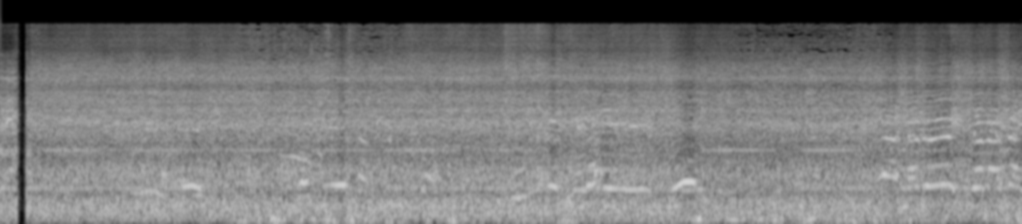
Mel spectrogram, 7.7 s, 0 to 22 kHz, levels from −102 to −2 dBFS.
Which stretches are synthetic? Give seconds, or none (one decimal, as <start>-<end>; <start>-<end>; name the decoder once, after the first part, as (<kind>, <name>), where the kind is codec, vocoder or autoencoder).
0.0-1.8 (autoencoder, DAC-VAE); 3.0-5.5; 6.7-7.7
